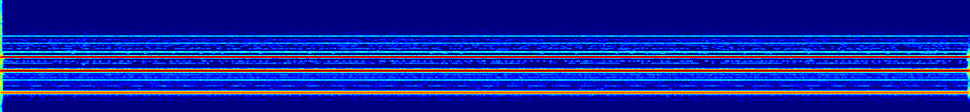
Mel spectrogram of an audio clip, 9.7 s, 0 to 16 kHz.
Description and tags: FX HAMMOND M100 FLUTE C
Sample of a C note on a hammond M100 series organ, flute sound from first keyboard, initial click and note held 10 seconds. Recorded directly from a line output With a Tascam DR-40 then Processed with an EQ to remove unwanted noise.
